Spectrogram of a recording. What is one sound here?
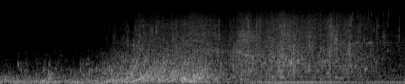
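Water splashes as a swimmer comes up to the surface.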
